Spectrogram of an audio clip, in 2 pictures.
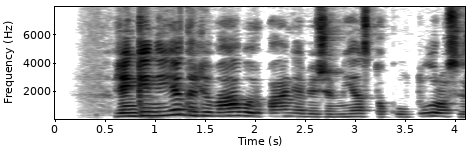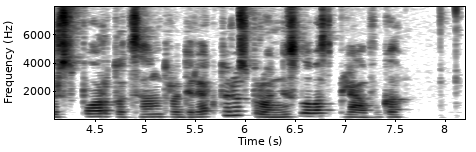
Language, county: Lithuanian, Klaipėda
